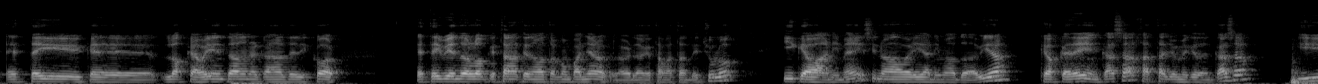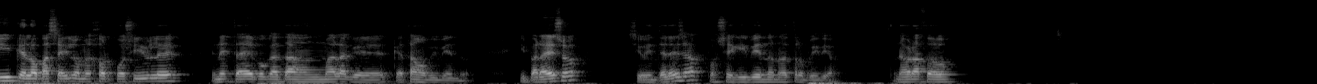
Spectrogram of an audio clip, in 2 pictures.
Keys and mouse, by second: 25.8 middle click.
